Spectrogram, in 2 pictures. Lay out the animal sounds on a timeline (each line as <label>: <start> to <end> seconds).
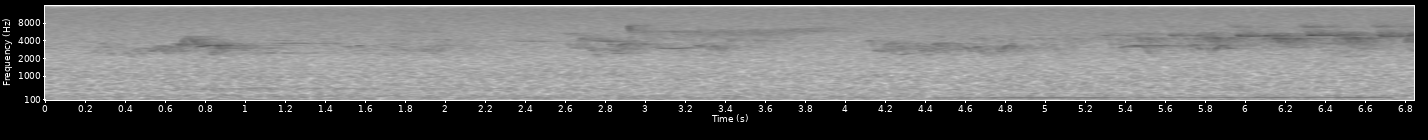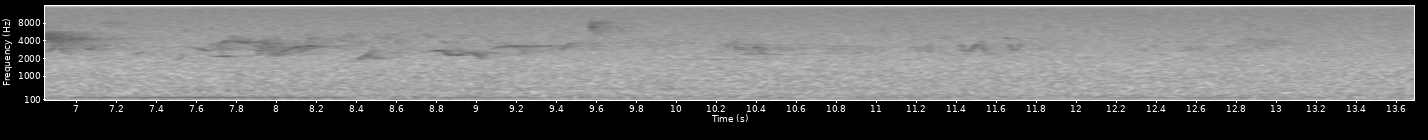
Red-eyed Vireo (Vireo olivaceus): 0.0 to 13.7 seconds
Black-throated Blue Warbler (Setophaga caerulescens): 2.1 to 4.2 seconds
Ovenbird (Seiurus aurocapilla): 5.1 to 7.3 seconds
Rose-breasted Grosbeak (Pheucticus ludovicianus): 7.4 to 9.7 seconds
